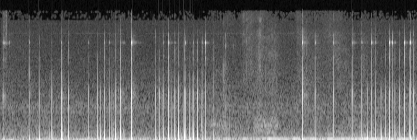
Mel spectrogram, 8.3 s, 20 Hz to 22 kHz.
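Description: A small, clear, seemingly empty glass jar held in both hands is tapped and scratched with long fingernails. About 33 quick, sharp clicks with a faint bright ring come in bursts, with a softer scratching stretch near the middle. A steady low hum runs underneath throughout.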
